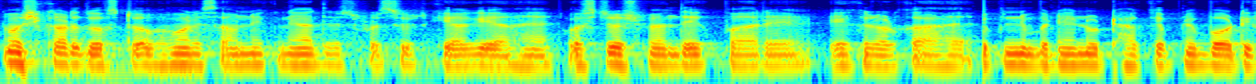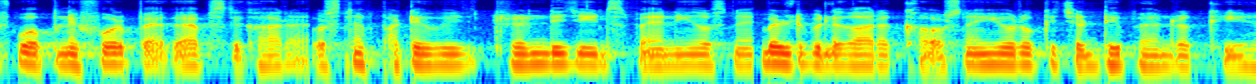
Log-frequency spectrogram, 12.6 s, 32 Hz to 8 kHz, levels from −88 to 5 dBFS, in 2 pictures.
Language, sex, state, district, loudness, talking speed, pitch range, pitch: Hindi, male, Bihar, Jahanabad, -19 LUFS, 265 wpm, 110-115 Hz, 115 Hz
